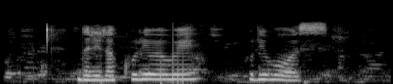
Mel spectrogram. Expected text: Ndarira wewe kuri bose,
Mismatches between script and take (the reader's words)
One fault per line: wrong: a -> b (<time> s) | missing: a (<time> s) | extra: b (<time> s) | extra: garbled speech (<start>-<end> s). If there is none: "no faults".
extra: kuri (1.2 s)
